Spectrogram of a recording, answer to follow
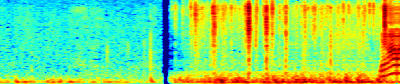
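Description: A wood fire crackling and popping in the open firebox of an outdoor wood furnace, burning pallet wood and pine logs, with a low rumble of flame under the snaps. It starts sharply about halfway in, after a faint low hush.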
